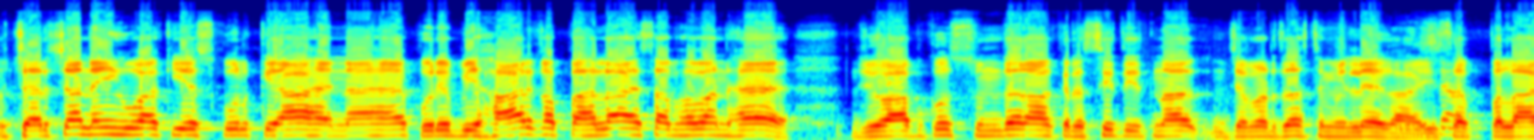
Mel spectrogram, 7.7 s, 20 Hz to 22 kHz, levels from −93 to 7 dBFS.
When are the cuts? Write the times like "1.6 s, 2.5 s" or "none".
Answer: none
